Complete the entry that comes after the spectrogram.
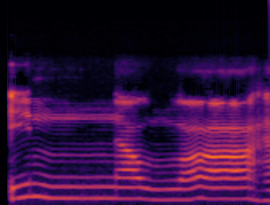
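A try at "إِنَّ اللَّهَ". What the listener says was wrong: nggak dinaikin suara pada i dan inna.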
